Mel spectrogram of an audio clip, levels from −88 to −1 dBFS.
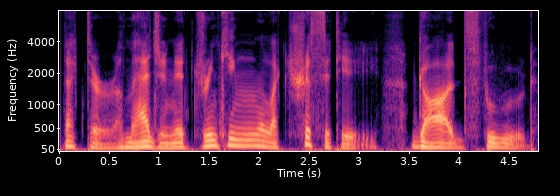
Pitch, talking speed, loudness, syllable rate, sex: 95 Hz, 90 wpm, -18 LUFS, 3.7 syllables/s, male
